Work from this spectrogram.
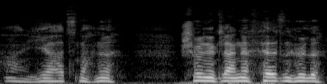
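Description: A man's voice: on the high side, fairly even intonation, unhurried, a little mellow, no echo. A man in his thirties talking casually while hiking through a rocky forest, reviewing outdoor gear with lots of fillers and enthusiasm. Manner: chatty and enthusiastic, with frequent fillers.

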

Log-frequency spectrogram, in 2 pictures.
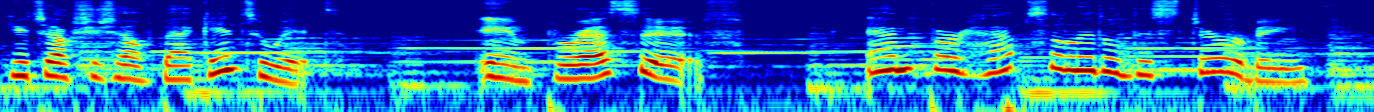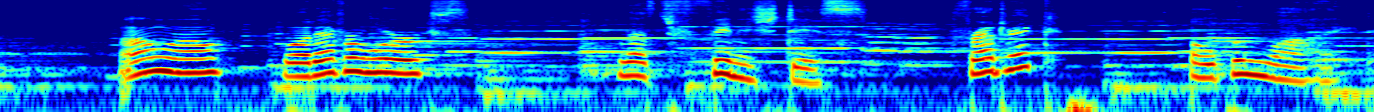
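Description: A young female tactician from a fantasy game, acted by a woman, speaks slowly in a lightly high voice. She is expressive, affectionate and teasing, with faint music behind her words. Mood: teasing, encouraging. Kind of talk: fan dub of a fantasy game dialogue.

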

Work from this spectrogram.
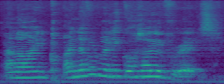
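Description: A woman's voice: on the high side, brisk. An older woman, an artist, telling her story in a rambling, reminiscing way at a tea table in a glass conservatory. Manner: rambling, warm reminiscing with restarts. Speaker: artist and guest. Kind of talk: conversational storytelling. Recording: echoey room, distant mic, faint hiss.

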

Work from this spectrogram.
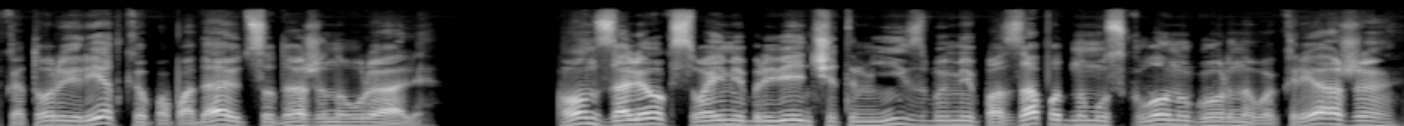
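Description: A man narrating a literary story as an audiobook, with expressive, suspenseful delivery. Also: medium pitch, dry recording, clean studio sound.

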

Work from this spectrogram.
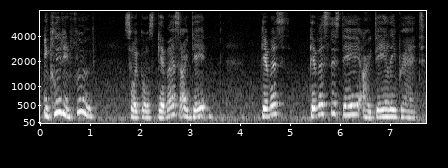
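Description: A woman's voice: dark tone, rough recording. A middle-aged woman reading a children's picture book aloud with asides, in simple sing-song phrasing addressed to little ones. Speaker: children's storytime reader. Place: small room at home, by a window. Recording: clear background noise with low rumble.

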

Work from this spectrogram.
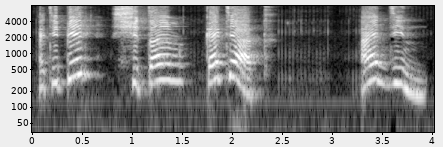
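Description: A woman's voice: sits high, sing-song, very slow, a bit bright. A woman narrating an educational video for young children in an encouraging, sing-song teacher's manner, putting questions to the viewer. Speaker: presenter of a children's counting video.

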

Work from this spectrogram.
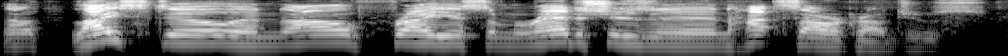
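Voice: mid-range voice, lively intonation, slow pace, sharp tone, smooth. An actor playing a weary, sarcastic, penny-pinching husband in an old-time radio comedy, grumbling and blustering wryly. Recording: dull, lo-fi band-limited sound.

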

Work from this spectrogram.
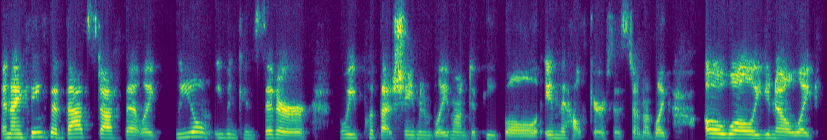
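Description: A young woman speaking over a laptop microphone from a small room at home, her voice sitting a little low and slightly muffled. She talks in a loose, animated way, full of filler words, as a guest in a casual interview. The sound is close and dry. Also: a little fast, no echo. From Canadian prairies. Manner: animated, gesturing, many filler "like"s. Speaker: registered dietitian guest. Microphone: laptop microphone on video call.

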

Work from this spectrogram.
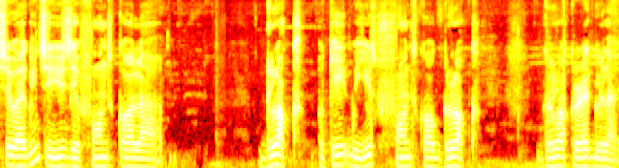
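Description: A man narrating a step-by-step software tutorial unscripted, with halting, repetitive instructional phrasing. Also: fairly low pitch. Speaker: tutorial presenter.

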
